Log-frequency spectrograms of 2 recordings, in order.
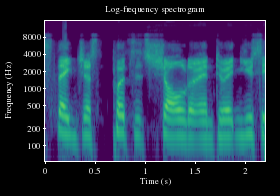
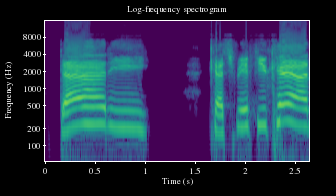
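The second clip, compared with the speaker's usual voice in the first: put-on high small girl voice, calling out; 8 semitones higher, 3 dB louder than usual. Narrating a scene, a little girl calls from down the hall, little girl voice. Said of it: "you hear a little girl's voice from down the hall".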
